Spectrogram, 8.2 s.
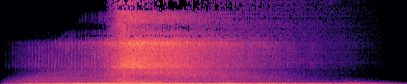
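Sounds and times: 
adrenaline rush whoosh: 0:01.3 - 0:07.2.

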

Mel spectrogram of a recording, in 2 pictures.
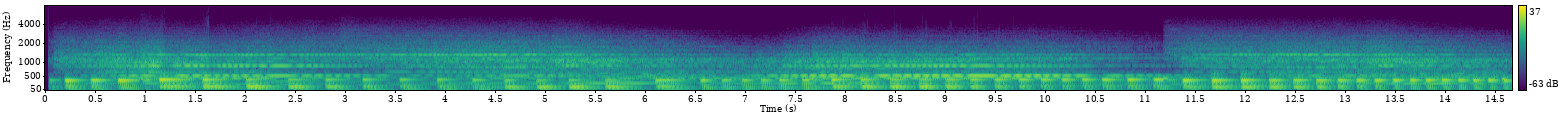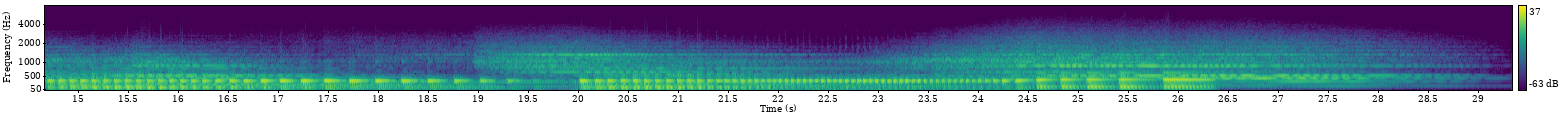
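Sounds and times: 
pulsing ambient tone: 0:00.0 - 0:28.2.

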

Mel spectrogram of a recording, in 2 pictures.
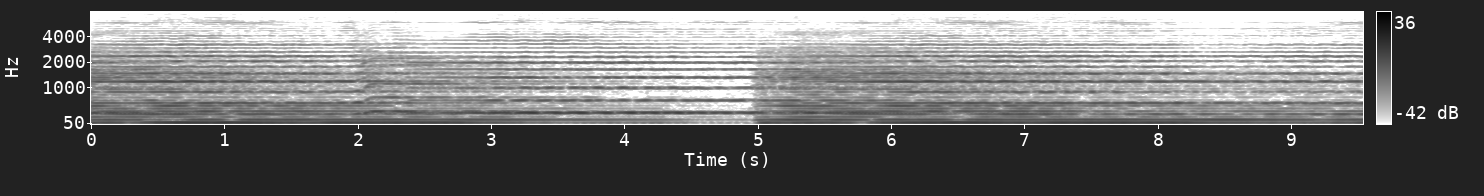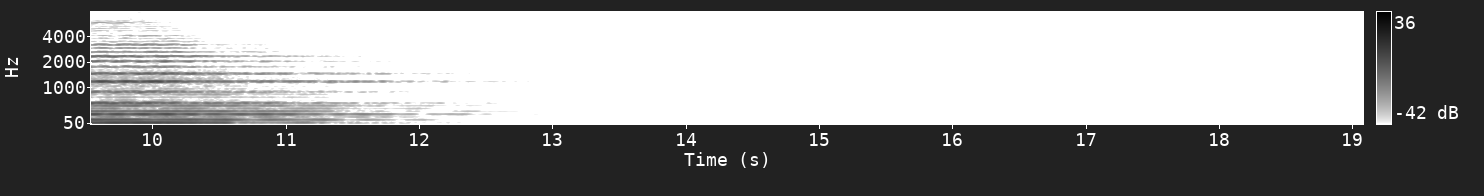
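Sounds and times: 
strings: 0:00.0 - 0:12.1.

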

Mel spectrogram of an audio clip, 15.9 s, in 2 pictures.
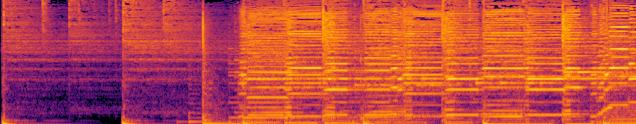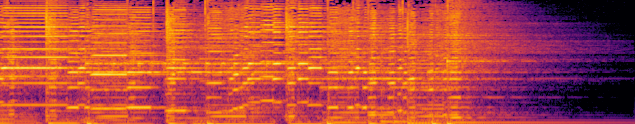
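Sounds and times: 
waltz music: 0:03.0 - 0:15.0.

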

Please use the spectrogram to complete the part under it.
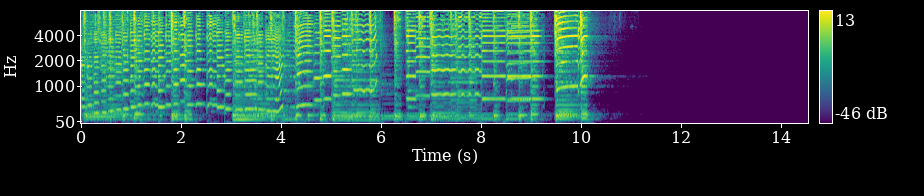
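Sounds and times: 
violin: 0:00.0 - 0:10.7
guitars: 0:00.0 - 0:11.1.

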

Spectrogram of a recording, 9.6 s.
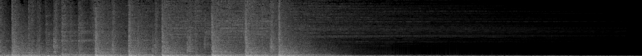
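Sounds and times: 
drums beating: 0:00.0 - 0:05.6.

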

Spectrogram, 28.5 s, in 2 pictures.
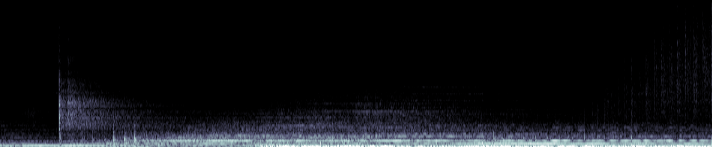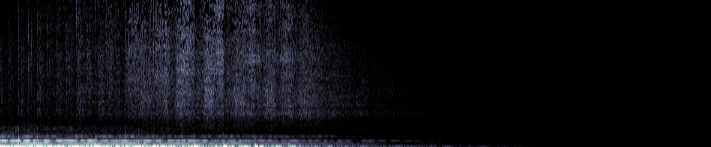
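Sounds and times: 
underscore music: 0:00.0 - 0:21.5.

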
